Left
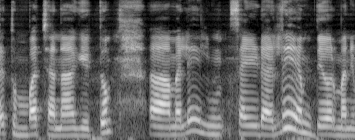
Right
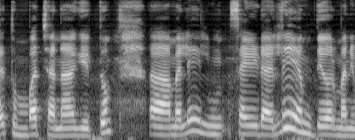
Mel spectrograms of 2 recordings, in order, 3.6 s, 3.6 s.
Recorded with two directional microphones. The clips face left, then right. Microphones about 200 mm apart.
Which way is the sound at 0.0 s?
15° right (ahead or behind).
